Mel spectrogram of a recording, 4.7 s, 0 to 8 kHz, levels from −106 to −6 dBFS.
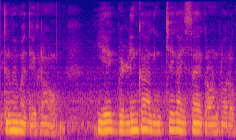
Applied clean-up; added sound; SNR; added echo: none; none; none; reverberation time 1.4 s.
